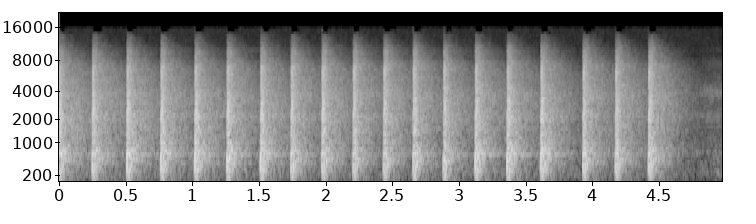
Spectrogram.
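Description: Ball-peen hammer tapping rapidly and evenly, about four blows a second, flattening a Teflon-impregnated rope seal; the tapping stops about four and a half seconds in.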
